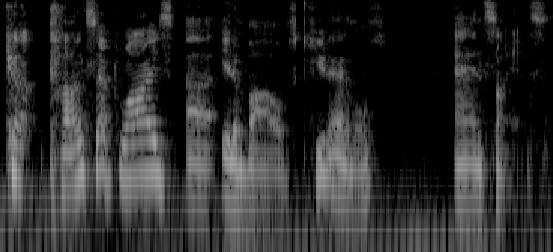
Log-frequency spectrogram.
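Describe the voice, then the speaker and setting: A man's voice: mid-range voice, sing-song, slow, a bit bright. A man who designs games, chatting casually in an interview as he explains one. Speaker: game designer being interviewed. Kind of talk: casual chat explaining a game.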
